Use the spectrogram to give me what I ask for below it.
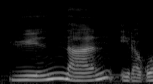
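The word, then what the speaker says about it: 云南: 중국어로는 윈난이라고 합니다. 다음은 비가 쏟아지는 계절 우기입니다. 중국어로는 위지라고 발음해요.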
